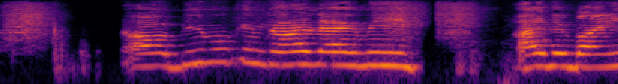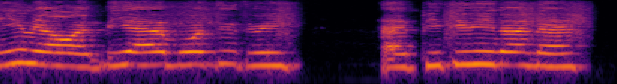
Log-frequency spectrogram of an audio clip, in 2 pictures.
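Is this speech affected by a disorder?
Yes: cerebral palsy; full-time aide at school.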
